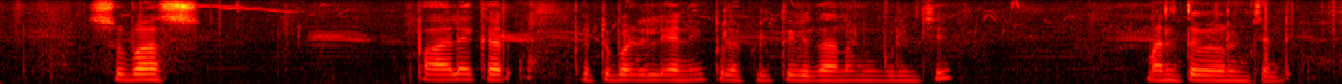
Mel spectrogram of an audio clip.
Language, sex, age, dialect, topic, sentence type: Telugu, male, 25-30, Central/Coastal, agriculture, question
